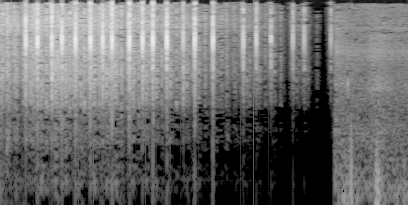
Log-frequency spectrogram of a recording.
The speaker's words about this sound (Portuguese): Os ouvintes, não se preocupem com esse barulho no final, que é um barulho de uma máquina de datilografia.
